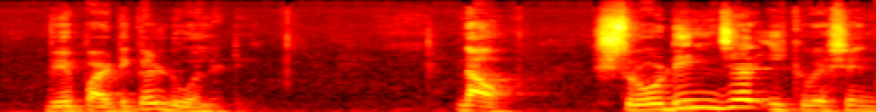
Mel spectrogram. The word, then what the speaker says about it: Schrödinger: बहुत सारे टीचर भी इसको श्रोडिंगर बोलते हैं, जो एक्चुअली सही नहीं है। श्रोडिंजर इज the correct pronunciation, okay बच्चों, बट ठीक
